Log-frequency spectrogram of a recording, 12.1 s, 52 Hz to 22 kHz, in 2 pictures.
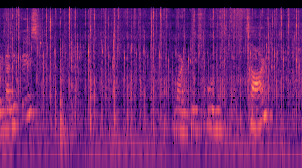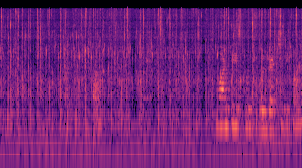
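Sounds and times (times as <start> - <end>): oil sizzling in a pan: 0.0 - 12.0.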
